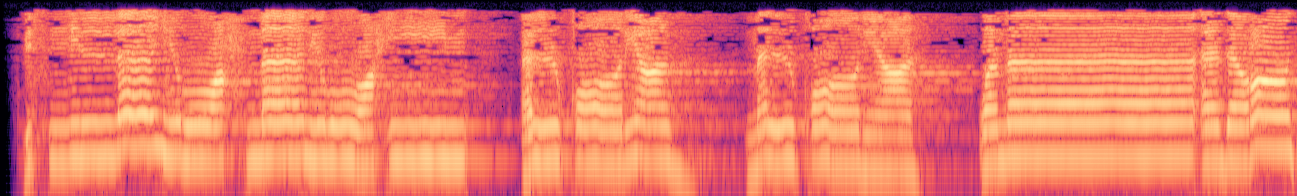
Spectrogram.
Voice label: سوره قارعه حفص عن عاصم

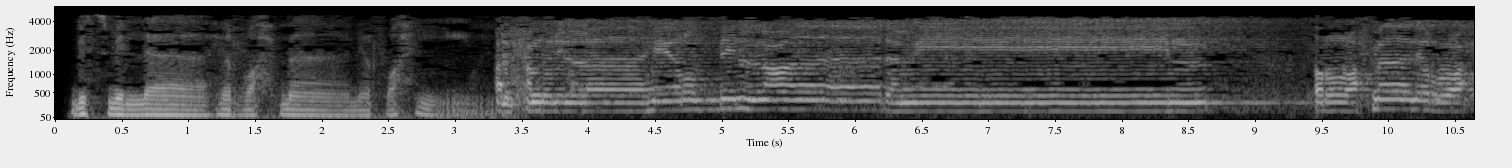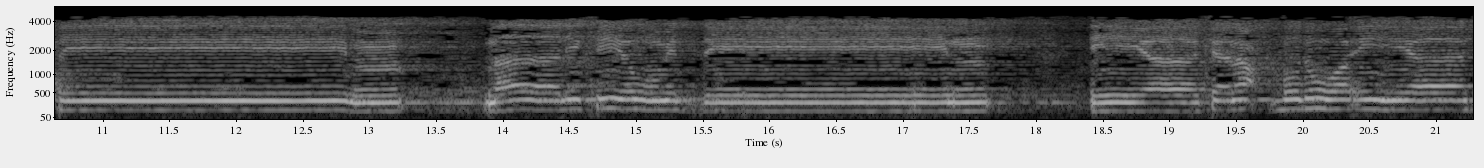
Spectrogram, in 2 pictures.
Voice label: ترتیل سوره حمد; صلاح البدیر

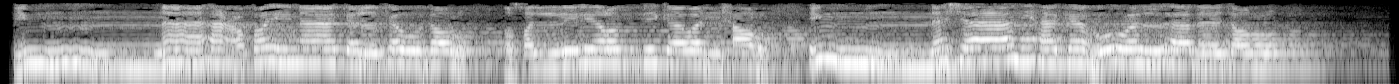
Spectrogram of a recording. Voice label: ترتیل سوره کوثر; صلاح بوخاطر

